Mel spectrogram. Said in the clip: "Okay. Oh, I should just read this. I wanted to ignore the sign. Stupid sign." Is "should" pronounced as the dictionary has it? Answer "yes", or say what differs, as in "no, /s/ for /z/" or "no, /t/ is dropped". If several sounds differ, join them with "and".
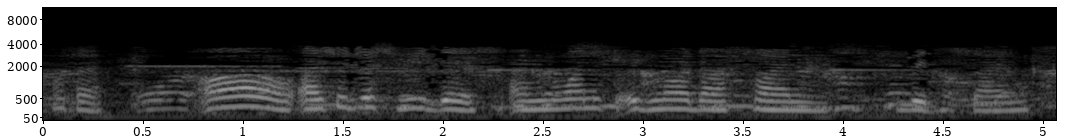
yes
